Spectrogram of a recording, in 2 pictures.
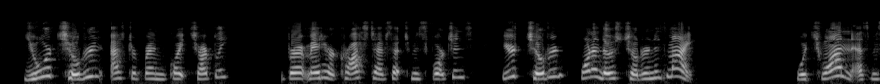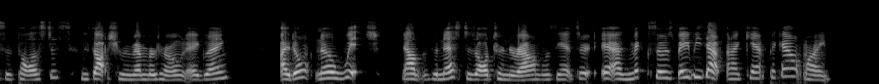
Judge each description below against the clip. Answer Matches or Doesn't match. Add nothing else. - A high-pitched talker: Matches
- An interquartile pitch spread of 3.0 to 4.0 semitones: Doesn't match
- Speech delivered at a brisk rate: Matches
